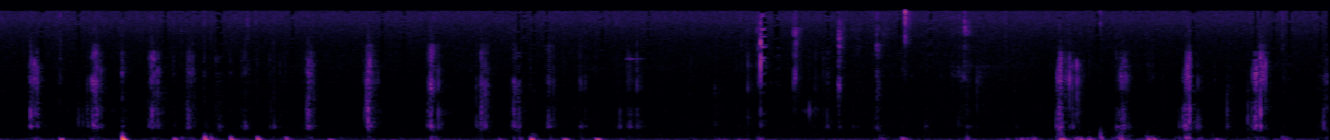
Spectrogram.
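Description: A pink plastic scalp massager brush is held close up while long nails tap and scratch its hollow domed back. The result is a steady run of quick, dry clicks and crunchy scratches with a soft low thump beneath them.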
